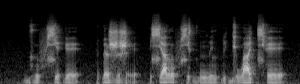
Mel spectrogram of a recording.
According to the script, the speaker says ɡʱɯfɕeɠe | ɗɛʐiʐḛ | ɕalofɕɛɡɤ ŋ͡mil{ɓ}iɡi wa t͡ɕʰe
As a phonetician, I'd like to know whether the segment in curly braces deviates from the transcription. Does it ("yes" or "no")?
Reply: no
